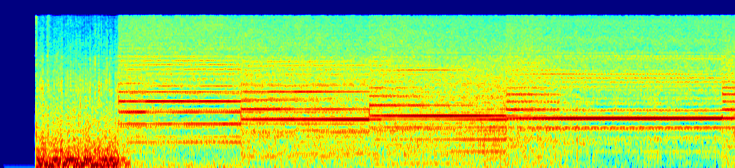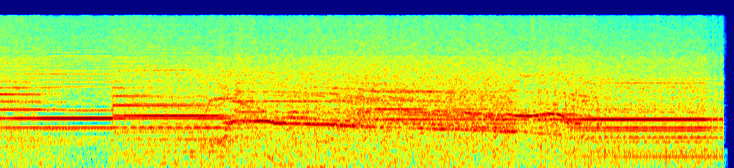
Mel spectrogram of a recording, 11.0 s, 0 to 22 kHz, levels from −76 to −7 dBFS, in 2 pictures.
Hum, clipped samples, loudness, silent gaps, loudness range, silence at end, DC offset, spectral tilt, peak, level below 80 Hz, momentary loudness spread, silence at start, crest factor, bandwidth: none; under 0.1%; -8 LUFS; none; 0 LU; 0.05 s; under 0.1%; -2 dB/octave; -4 dBFS; -26 dBFS; 1 LU; 0.25 s; 6 dB; 16 kHz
